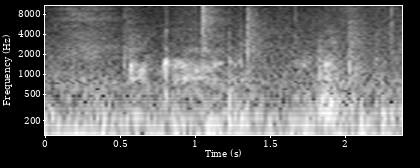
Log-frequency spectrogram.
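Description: A faint, distant voice saying "oh" away from the microphones, over a steady low room hum, with a couple of faint clicks.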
